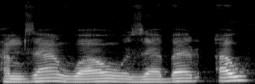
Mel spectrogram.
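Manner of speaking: measured, drawn-out recitation of each letter; gentle spelling drill. Shown as a demonstration. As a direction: spell it out smoothly, easing into "او". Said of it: "نرمی سے، آرام سے پڑھنا ہے".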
